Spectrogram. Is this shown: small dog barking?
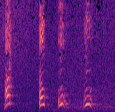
yes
